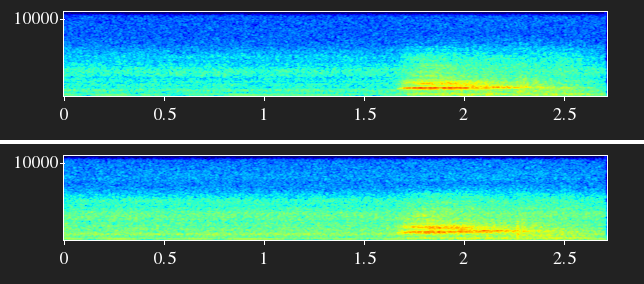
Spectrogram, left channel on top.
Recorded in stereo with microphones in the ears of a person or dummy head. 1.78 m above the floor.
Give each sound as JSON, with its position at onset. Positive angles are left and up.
{"t": 1.7, "sound": "a scream", "side_deg": -40, "distance_m": 4.5}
